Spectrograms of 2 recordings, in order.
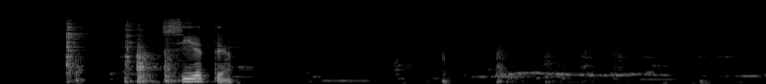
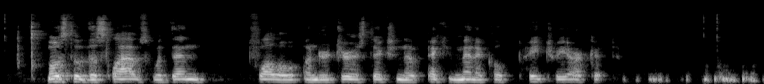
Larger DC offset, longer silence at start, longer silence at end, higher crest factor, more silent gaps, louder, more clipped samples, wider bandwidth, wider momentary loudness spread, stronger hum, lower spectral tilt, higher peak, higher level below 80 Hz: neither; first, 0.65 s vs 0.15 s; about the same, 0.1 s vs 0.05 s; first, 24 dB vs 18 dB; first, 2.65-2.75 s vs none; second, -35 LUFS vs -19 LUFS; neither; second, 9.4 kHz vs 10.5 kHz; first, 26 LU vs 15 LU; neither; about the same, -5 dB/octave vs -6 dB/octave; second, -16 dBFS vs -2 dBFS; second, -72 dBFS vs -62 dBFS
